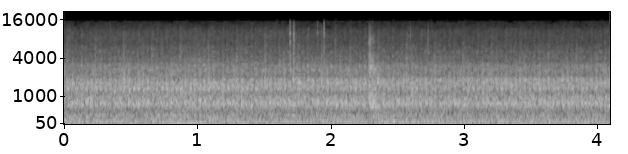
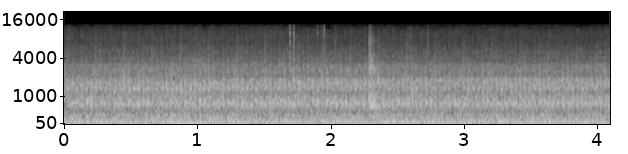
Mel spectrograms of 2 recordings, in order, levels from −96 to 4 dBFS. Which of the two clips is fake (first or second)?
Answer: second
